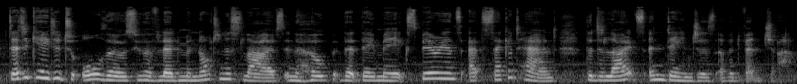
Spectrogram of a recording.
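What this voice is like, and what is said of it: Put-on British accent. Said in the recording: “read it in a British accent”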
